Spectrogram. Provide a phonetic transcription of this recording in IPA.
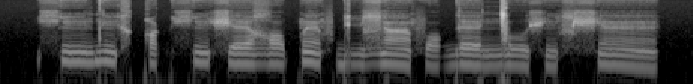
çĩ dĩxqʊk çĩʃɛʁɔ pɛ̃fɡi ɮãfɔ ɡɛ ŋ͡ǀʊʃĩɬ ʃɛ̃

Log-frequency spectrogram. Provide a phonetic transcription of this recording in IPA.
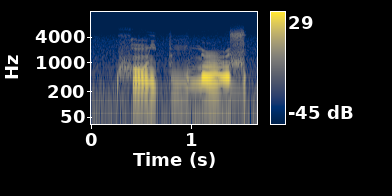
xũj pi nə˞z

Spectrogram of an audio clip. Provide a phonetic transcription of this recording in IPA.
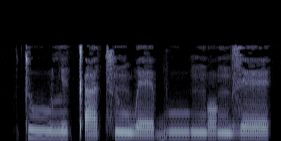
tuː˦˨lɪ˦ kʼa˨ t͡sũ˦wɛ˨ buː˦ŋɔ˦ŋzɛ˦

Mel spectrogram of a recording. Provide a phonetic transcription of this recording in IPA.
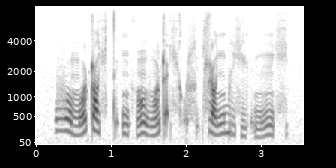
vo˧˩mo˩˥ ʈɒ˩˧˩çtḛ˩˧˩ɲ θõ˩˧˩võ˩˥ʈæ̰˩˧˩ço̰˩˧˩ ɬḭ˩˥çɭɒ˩˥ɲbi˧˩çjḛ˩˧˩ mĩ˩˧˩ç

